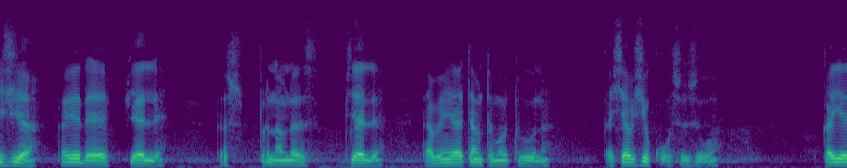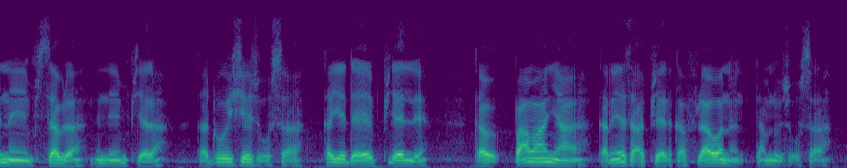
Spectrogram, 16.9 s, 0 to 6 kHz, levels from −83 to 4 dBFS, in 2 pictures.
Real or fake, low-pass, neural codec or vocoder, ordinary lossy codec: real; 5.4 kHz; none; MP3, 48 kbps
